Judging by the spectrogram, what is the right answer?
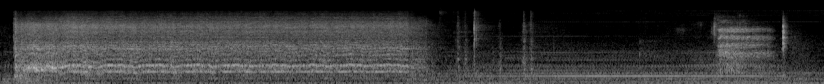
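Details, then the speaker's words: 1935 Ford V8 roadster with its sheet metal removed: the starter cranks steadily and fast for about four seconds but the engine never fires, and the fuel pump is loud; a lack of spark is suspected but not confirmed, with a coil-wire spark test next. "All right. We're cranking it over, nothing's happening."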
